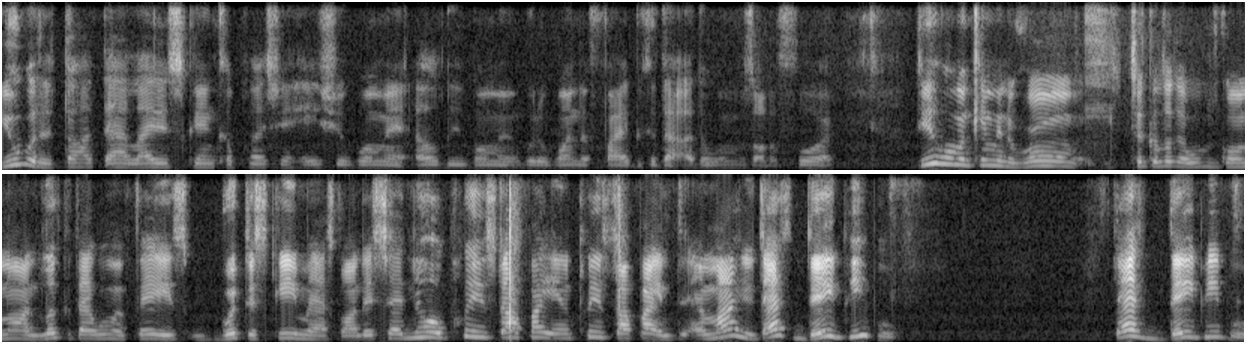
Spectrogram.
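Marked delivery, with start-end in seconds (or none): 11.0-12.8 put-on high pleading, repeated over and over. Retelling how the women pleaded with the elderly woman: imitating someone pleading. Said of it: "They were pleading with her".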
